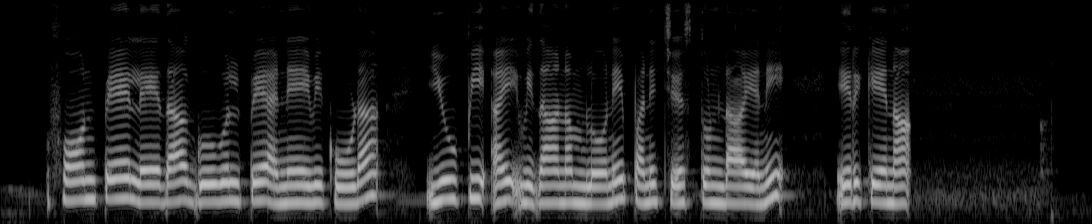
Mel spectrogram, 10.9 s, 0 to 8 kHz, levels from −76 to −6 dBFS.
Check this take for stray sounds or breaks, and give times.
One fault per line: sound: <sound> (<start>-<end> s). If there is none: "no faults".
no faults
